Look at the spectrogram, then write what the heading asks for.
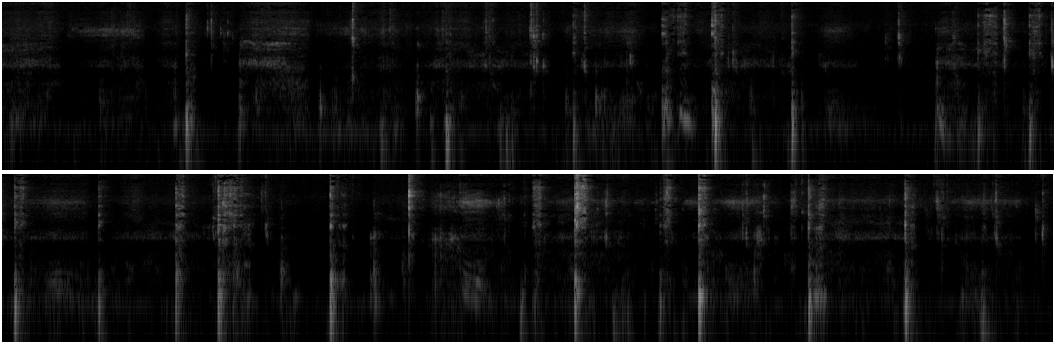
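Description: A person chewing mouthfuls of Chinese takeout food, with irregular sharp clicks and clinks of a fork against a stainless steel plate.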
